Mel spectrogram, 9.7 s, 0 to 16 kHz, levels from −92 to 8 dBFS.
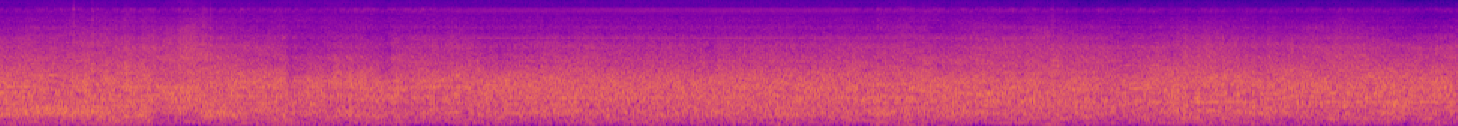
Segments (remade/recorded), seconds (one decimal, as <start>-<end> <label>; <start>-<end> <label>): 0.0-3.1 remade; 3.1-5.7 recorded; 5.7-9.7 remade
